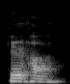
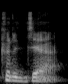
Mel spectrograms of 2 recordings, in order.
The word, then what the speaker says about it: kerja: So they're influenced by the J of the Spanish. So Yeah, that's why they right. pronounce Balahar and then Kerha. Okay, I recognize that one. So it should be belajar, but it's okay. Belajar and kerja.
